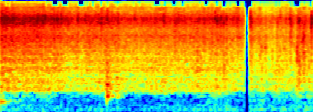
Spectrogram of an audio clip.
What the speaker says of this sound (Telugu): ఇప్పుడు కడిగి పెట్టుకున్న చికెన్ వేసుకున్నా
